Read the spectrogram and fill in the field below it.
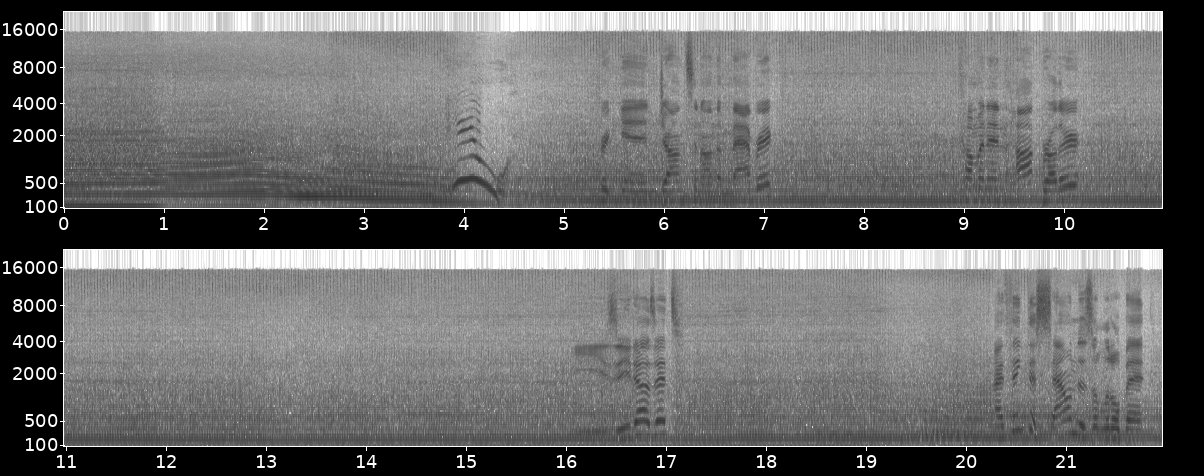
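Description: A motor engine drones steadily close by, its pitch dropping early on and then holding.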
